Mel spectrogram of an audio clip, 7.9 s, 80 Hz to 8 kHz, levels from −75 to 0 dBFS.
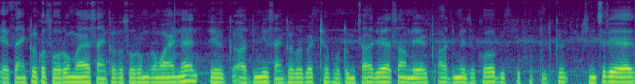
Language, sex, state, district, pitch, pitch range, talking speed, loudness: Rajasthani, male, Rajasthan, Churu, 125 Hz, 120-130 Hz, 220 wpm, -14 LUFS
